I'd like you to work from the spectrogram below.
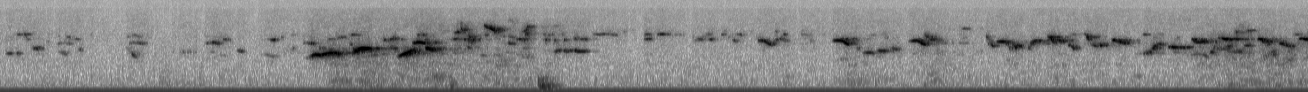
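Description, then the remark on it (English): Several birds chirp and sing continuously outdoors, a busy overlapping chorus of high, quick tweets and trills, with no voices. “Bird life.”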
